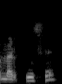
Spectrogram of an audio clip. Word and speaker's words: Marcuse: En general, en alemán se pronuncian todas las vocales, ¿no? Entonces, si ahí dice Marcuse, es Marcuse, igual que en castellano, ¿no?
